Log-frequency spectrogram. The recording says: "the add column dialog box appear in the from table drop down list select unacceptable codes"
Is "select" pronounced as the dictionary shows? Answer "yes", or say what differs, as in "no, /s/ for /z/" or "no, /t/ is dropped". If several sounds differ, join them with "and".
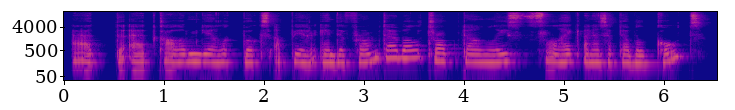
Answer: no, /t/ is dropped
